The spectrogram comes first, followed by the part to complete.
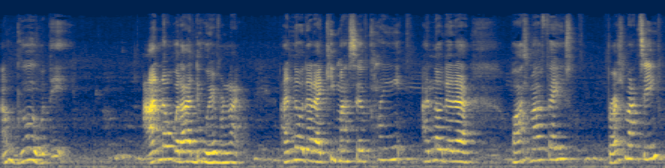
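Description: Amid audible room echo and light background noise, a woman speaks at a moderate pace with a high pitch, fairly even intonation and long, frequent pauses. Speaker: beauty vlogger. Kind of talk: casual vlog chat. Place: bathroom. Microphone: phone near.

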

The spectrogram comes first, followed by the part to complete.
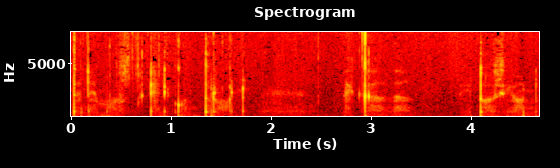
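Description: A woman is speaking. She is whispering. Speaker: ASMR creator. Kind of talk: guided relaxation for sleep. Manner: soft-spoken, slow. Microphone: studio mic.

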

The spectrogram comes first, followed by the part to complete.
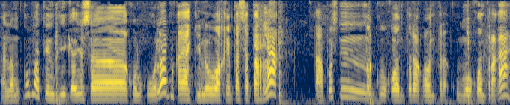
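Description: A man speaks at a moderate pace in a high voice, with ordinary pitch variation. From Pampanga, Philippines. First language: Kapampangan (speaking Tagalog). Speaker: construction contractor vlogger. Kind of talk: casual vlog narration. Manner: halting.

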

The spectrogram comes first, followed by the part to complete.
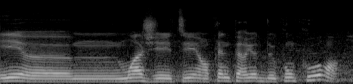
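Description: Noticeable background noise can be heard. Over it, a man talks with fairly even intonation. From France, Nancy (Lorraine); Lorraine, France. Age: 30s. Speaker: charcutier-caterer, business owner. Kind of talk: interview testimony. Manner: halting, many hesitations. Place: shop. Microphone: lapel.

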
